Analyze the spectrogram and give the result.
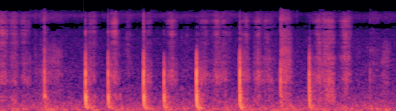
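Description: A plastic stylus writes words on an iPad screen covered with a matte paper-like plastic film. Soft scratching strokes are broken by short, dry taps, with about nine distinct clicks standing out in a quiet, close space.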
